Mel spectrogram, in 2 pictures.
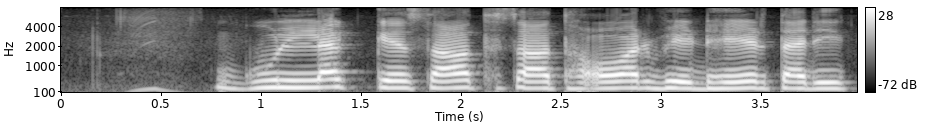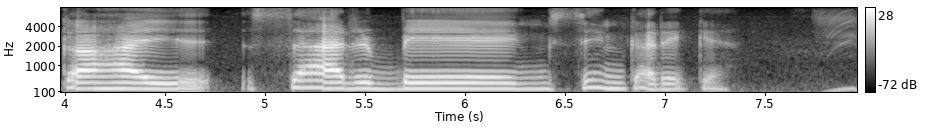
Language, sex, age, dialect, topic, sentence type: Magahi, female, 18-24, Southern, banking, statement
